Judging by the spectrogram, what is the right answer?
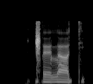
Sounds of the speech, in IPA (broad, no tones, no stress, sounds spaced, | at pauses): ǁ ɛ l a tʲ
